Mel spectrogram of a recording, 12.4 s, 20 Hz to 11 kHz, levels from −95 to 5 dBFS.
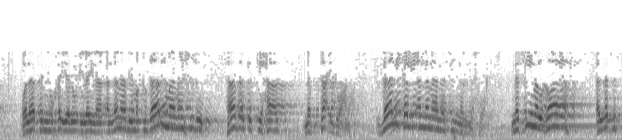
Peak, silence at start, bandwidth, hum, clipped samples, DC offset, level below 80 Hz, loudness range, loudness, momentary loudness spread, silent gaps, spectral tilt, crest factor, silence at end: -16 dBFS; 0 s; 3.7 kHz; none; under 0.1%; under 0.1%; -64 dBFS; 4 LU; -32 LUFS; 13 LU; none; -10.5 dB/octave; 16 dB; 0 s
